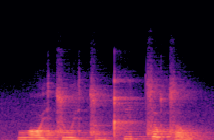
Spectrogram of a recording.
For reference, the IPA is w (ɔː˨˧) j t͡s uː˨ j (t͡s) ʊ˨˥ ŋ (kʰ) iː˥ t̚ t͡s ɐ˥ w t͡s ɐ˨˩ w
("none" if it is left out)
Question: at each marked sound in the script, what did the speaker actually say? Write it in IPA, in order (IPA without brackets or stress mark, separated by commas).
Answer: ɔː˨˧, t͡s, kʰ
